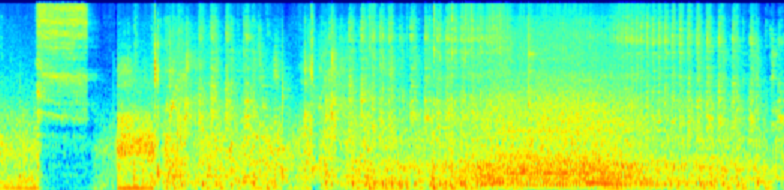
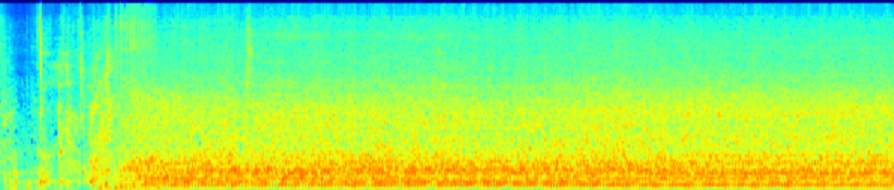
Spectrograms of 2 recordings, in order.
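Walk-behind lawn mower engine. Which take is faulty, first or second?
first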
